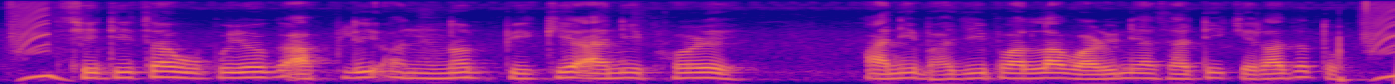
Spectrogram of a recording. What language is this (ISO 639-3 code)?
mar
